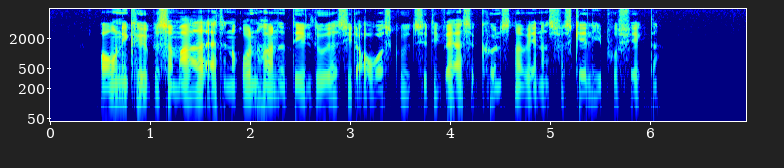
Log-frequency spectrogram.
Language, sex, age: Danish, male, 25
